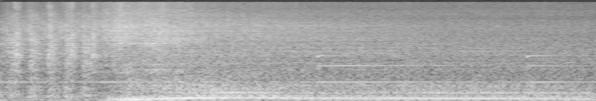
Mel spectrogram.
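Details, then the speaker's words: Petrol car engine after replacing spark plugs and wires to cure a misfire: it catches, flares briefly, then settles into a smooth, steady idle with no misfire. "and i can tell already that is so much better oh man that sounds good no more misfire"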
